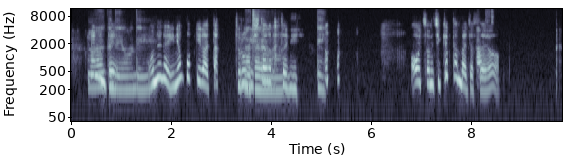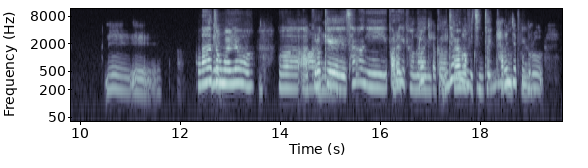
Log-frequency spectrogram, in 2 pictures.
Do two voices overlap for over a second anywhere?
Yes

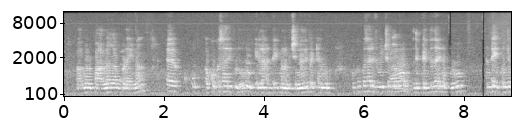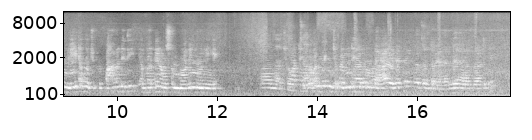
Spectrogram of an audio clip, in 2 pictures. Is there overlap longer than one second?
Yes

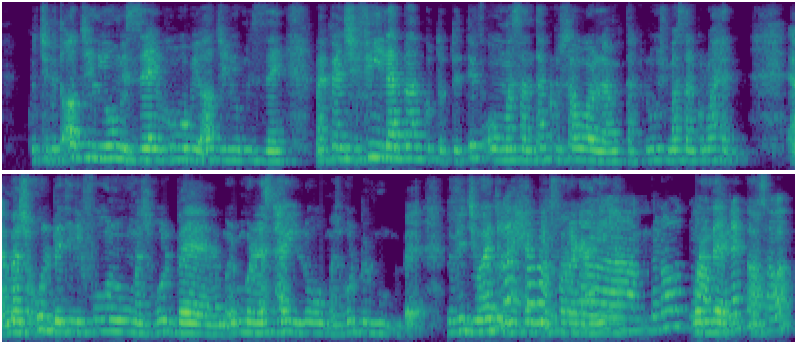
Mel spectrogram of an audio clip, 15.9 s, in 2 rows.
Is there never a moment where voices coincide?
No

